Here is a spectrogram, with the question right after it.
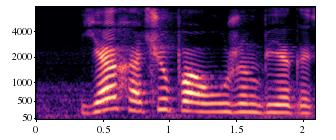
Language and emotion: Russian, neutral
